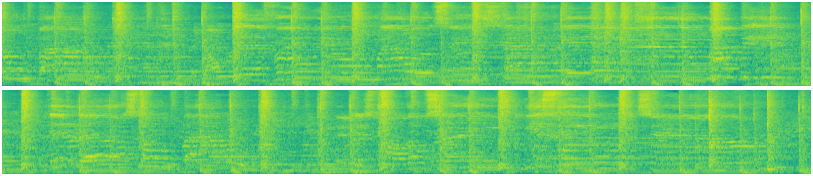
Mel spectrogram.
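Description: Live band playing: electric bass, amplified acoustic guitar and a drum kit keeping a steady beat.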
